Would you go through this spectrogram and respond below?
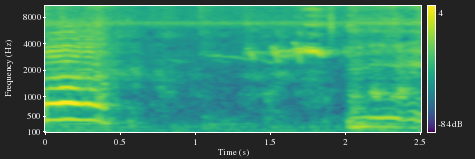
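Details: Goat bleating while giving birth on a farm: two loud harmonic bleats, one at the start and another after a quiet gap of about a second and a half, with faint background noise between them.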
